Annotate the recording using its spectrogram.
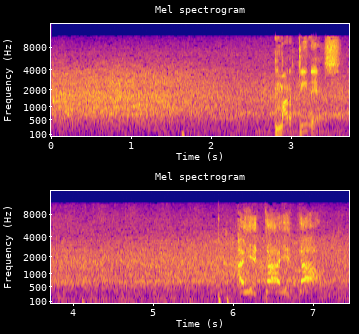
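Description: A stadium crowd murmurs and roars steadily in the background.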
